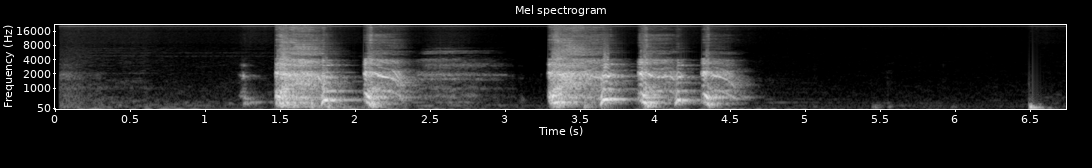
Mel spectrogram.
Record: {"cough_length": "6.7 s", "cough_amplitude": 32768, "cough_signal_mean_std_ratio": 0.43, "survey_phase": "alpha (2021-03-01 to 2021-08-12)", "age": "18-44", "gender": "Female", "wearing_mask": "No", "symptom_none": true, "smoker_status": "Never smoked", "respiratory_condition_asthma": false, "respiratory_condition_other": false, "recruitment_source": "REACT", "submission_delay": "1 day", "covid_test_result": "Negative", "covid_test_method": "RT-qPCR"}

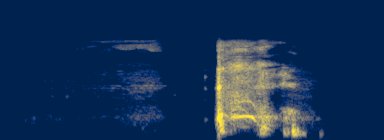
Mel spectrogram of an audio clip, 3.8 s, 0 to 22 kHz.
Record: {"cough_length": "3.8 s", "cough_amplitude": 29439, "cough_signal_mean_std_ratio": 0.31, "survey_phase": "beta (2021-08-13 to 2022-03-07)", "age": "45-64", "gender": "Male", "wearing_mask": "No", "symptom_runny_or_blocked_nose": true, "symptom_fatigue": true, "smoker_status": "Ex-smoker", "respiratory_condition_asthma": false, "respiratory_condition_other": false, "recruitment_source": "Test and Trace", "submission_delay": "1 day", "covid_test_result": "Positive", "covid_test_method": "RT-qPCR", "covid_ct_value": 25.2, "covid_ct_gene": "N gene"}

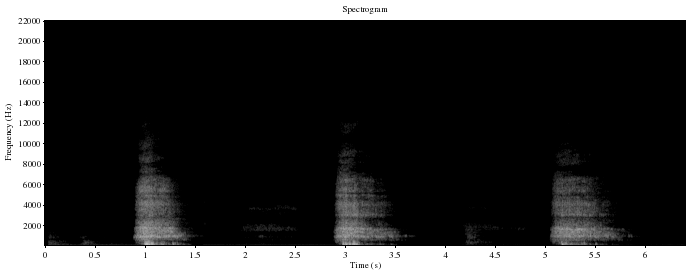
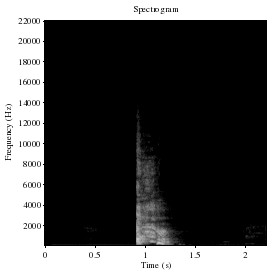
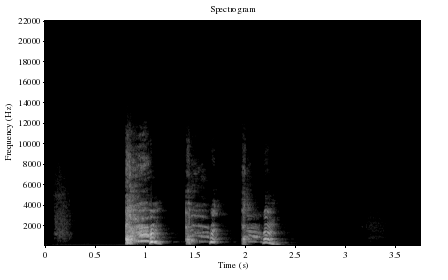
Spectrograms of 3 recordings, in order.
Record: {"exhalation_length": "6.4 s", "exhalation_amplitude": 25854, "exhalation_signal_mean_std_ratio": 0.34, "cough_length": "2.2 s", "cough_amplitude": 32746, "cough_signal_mean_std_ratio": 0.28, "three_cough_length": "3.8 s", "three_cough_amplitude": 32676, "three_cough_signal_mean_std_ratio": 0.35, "survey_phase": "beta (2021-08-13 to 2022-03-07)", "age": "18-44", "gender": "Female", "wearing_mask": "No", "symptom_none": true, "symptom_onset": "7 days", "smoker_status": "Never smoked", "respiratory_condition_asthma": true, "respiratory_condition_other": false, "recruitment_source": "REACT", "submission_delay": "3 days", "covid_test_result": "Negative", "covid_test_method": "RT-qPCR", "influenza_a_test_result": "Negative", "influenza_b_test_result": "Negative"}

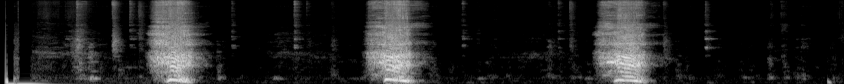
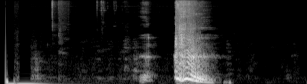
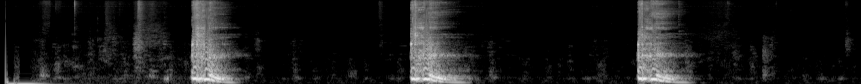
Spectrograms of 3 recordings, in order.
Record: {"exhalation_length": "8.4 s", "exhalation_amplitude": 32768, "exhalation_signal_mean_std_ratio": 0.38, "cough_length": "3.1 s", "cough_amplitude": 32768, "cough_signal_mean_std_ratio": 0.39, "three_cough_length": "8.6 s", "three_cough_amplitude": 32768, "three_cough_signal_mean_std_ratio": 0.36, "survey_phase": "beta (2021-08-13 to 2022-03-07)", "age": "18-44", "gender": "Male", "wearing_mask": "No", "symptom_none": true, "symptom_onset": "9 days", "smoker_status": "Ex-smoker", "respiratory_condition_asthma": false, "respiratory_condition_other": false, "recruitment_source": "REACT", "submission_delay": "9 days", "covid_test_result": "Negative", "covid_test_method": "RT-qPCR", "influenza_a_test_result": "Negative", "influenza_b_test_result": "Negative"}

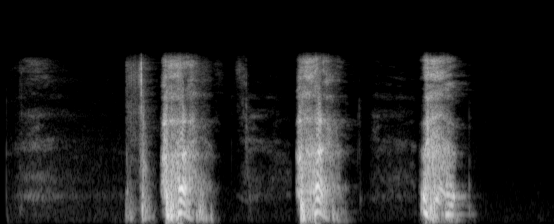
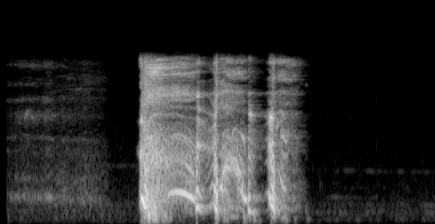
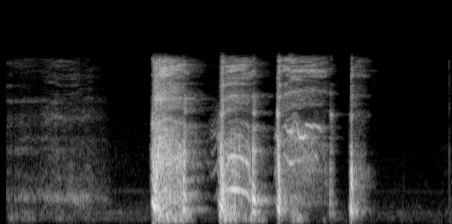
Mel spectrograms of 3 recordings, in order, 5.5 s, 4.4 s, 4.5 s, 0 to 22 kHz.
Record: {"exhalation_length": "5.5 s", "exhalation_amplitude": 28426, "exhalation_signal_mean_std_ratio": 0.34, "cough_length": "4.4 s", "cough_amplitude": 28636, "cough_signal_mean_std_ratio": 0.42, "three_cough_length": "4.5 s", "three_cough_amplitude": 32767, "three_cough_signal_mean_std_ratio": 0.39, "survey_phase": "beta (2021-08-13 to 2022-03-07)", "age": "45-64", "gender": "Male", "wearing_mask": "No", "symptom_cough_any": true, "symptom_runny_or_blocked_nose": true, "symptom_sore_throat": true, "symptom_abdominal_pain": true, "symptom_fatigue": true, "symptom_fever_high_temperature": true, "symptom_headache": true, "symptom_change_to_sense_of_smell_or_taste": true, "symptom_loss_of_taste": true, "symptom_onset": "3 days", "smoker_status": "Never smoked", "respiratory_condition_asthma": false, "respiratory_condition_other": false, "recruitment_source": "Test and Trace", "submission_delay": "2 days", "covid_test_result": "Positive", "covid_test_method": "RT-qPCR"}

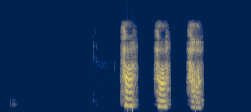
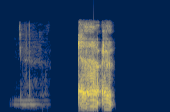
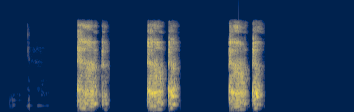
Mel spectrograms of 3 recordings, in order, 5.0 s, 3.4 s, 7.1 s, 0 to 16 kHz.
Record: {"exhalation_length": "5.0 s", "exhalation_amplitude": 27952, "exhalation_signal_mean_std_ratio": 0.3, "cough_length": "3.4 s", "cough_amplitude": 31118, "cough_signal_mean_std_ratio": 0.37, "three_cough_length": "7.1 s", "three_cough_amplitude": 32767, "three_cough_signal_mean_std_ratio": 0.38, "survey_phase": "beta (2021-08-13 to 2022-03-07)", "age": "45-64", "gender": "Female", "wearing_mask": "No", "symptom_cough_any": true, "symptom_runny_or_blocked_nose": true, "smoker_status": "Never smoked", "respiratory_condition_asthma": false, "respiratory_condition_other": false, "recruitment_source": "Test and Trace", "submission_delay": "2 days", "covid_test_result": "Positive", "covid_test_method": "RT-qPCR", "covid_ct_value": 25.0, "covid_ct_gene": "ORF1ab gene"}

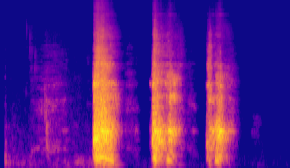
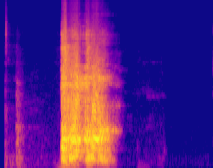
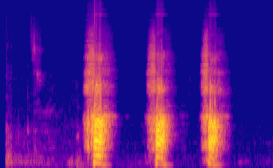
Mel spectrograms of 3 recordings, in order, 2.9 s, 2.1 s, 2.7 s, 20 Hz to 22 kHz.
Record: {"three_cough_length": "2.9 s", "three_cough_amplitude": 32768, "three_cough_signal_mean_std_ratio": 0.36, "cough_length": "2.1 s", "cough_amplitude": 32768, "cough_signal_mean_std_ratio": 0.42, "exhalation_length": "2.7 s", "exhalation_amplitude": 32768, "exhalation_signal_mean_std_ratio": 0.31, "survey_phase": "beta (2021-08-13 to 2022-03-07)", "age": "45-64", "gender": "Male", "wearing_mask": "No", "symptom_none": true, "smoker_status": "Never smoked", "respiratory_condition_asthma": false, "respiratory_condition_other": false, "recruitment_source": "REACT", "submission_delay": "2 days", "covid_test_result": "Negative", "covid_test_method": "RT-qPCR", "influenza_a_test_result": "Negative", "influenza_b_test_result": "Negative"}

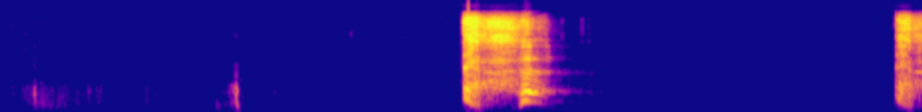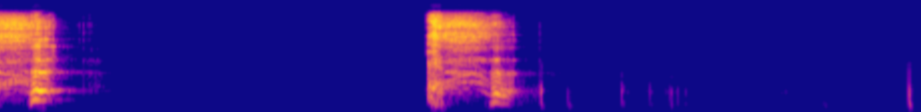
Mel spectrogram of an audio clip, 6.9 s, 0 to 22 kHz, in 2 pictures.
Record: {"three_cough_length": "6.9 s", "three_cough_amplitude": 32767, "three_cough_signal_mean_std_ratio": 0.23, "survey_phase": "beta (2021-08-13 to 2022-03-07)", "age": "45-64", "gender": "Female", "wearing_mask": "No", "symptom_none": true, "smoker_status": "Never smoked", "respiratory_condition_asthma": false, "respiratory_condition_other": false, "recruitment_source": "REACT", "submission_delay": "1 day", "covid_test_result": "Negative", "covid_test_method": "RT-qPCR", "influenza_a_test_result": "Negative", "influenza_b_test_result": "Negative"}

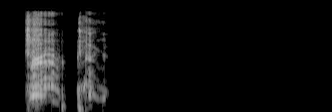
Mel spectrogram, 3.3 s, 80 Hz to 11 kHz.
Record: {"cough_length": "3.3 s", "cough_amplitude": 24965, "cough_signal_mean_std_ratio": 0.25, "survey_phase": "beta (2021-08-13 to 2022-03-07)", "age": "45-64", "gender": "Female", "wearing_mask": "No", "symptom_cough_any": true, "symptom_sore_throat": true, "symptom_diarrhoea": true, "smoker_status": "Ex-smoker", "respiratory_condition_asthma": false, "respiratory_condition_other": false, "recruitment_source": "Test and Trace", "submission_delay": "2 days", "covid_test_result": "Positive", "covid_test_method": "RT-qPCR", "covid_ct_value": 34.4, "covid_ct_gene": "ORF1ab gene", "covid_ct_mean": 34.4, "covid_viral_load": "5.3 copies/ml", "covid_viral_load_category": "Minimal viral load (< 10K copies/ml)"}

